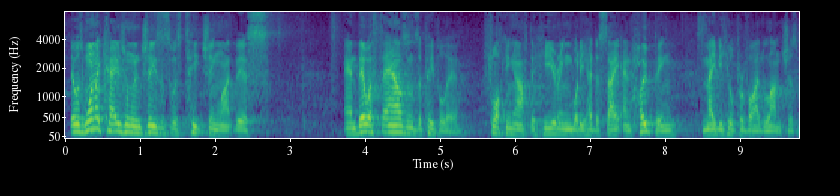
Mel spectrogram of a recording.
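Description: A man's voice: fairly high pitch, fairly bright tone. A man preaching a conversational sermon in an informal way, acting out dialogue in everyday words. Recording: long hall reverb.

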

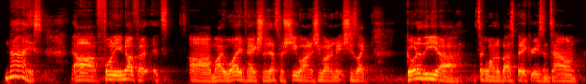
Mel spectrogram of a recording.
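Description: A man's voice: on the low side, lively intonation, fairly quick, slight background noise. A man with a wife co-hosting a podcast, laid-back and casual, saying dude a lot.

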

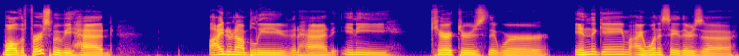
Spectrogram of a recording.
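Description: A man with a fairly high, clear voice in a dry, close recording. He talks as a casual podcast host, rambling through his points and circling back to correct himself. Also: fairly even intonation, a little slow, dry recording. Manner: rambling, self-correcting, hesitant recall. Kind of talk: casual discussion of films.

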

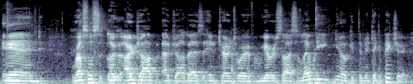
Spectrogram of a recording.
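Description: A man chatting casually and telling anecdotes in slangy, profane language, recorded in an echoey room with faint rumble. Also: fairly even intonation, brisk, fairly bright tone.

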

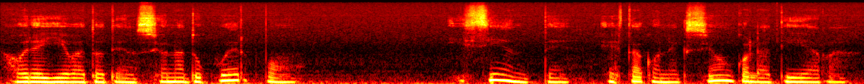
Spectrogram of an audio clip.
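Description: Female meditation narrator, soft and very relaxed, gentle measured delivery with breathy phrase ends, mid-range pitch. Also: slight background noise. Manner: calm, gentle, measured with pauses. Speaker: meditation guide.

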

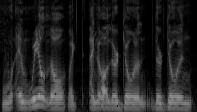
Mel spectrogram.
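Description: A man with a raspy voice, sick with a cold, co-hosting a casual political podcast and joking and hesitating as he talks. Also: a little high, fairly even intonation, normal speed, darkish tone, dry recording. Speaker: podcast co-host.

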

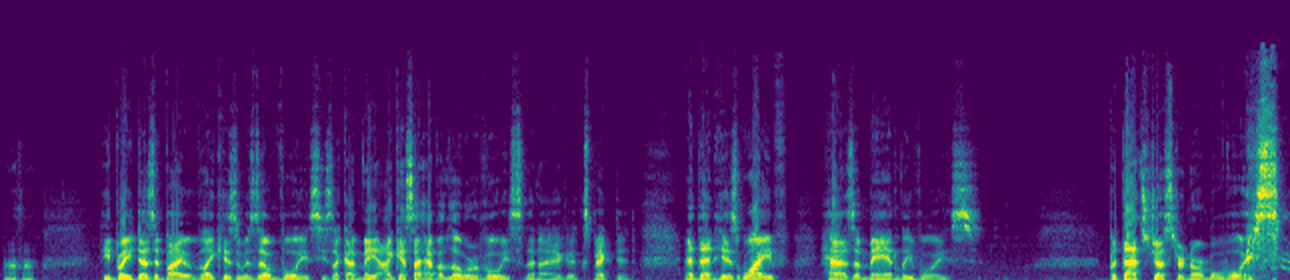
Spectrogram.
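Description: A man co-hosting a movie podcast in casual chat, sarcastic and quick to laugh. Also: mid-range voice, pushed and bright. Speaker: podcast co-host.

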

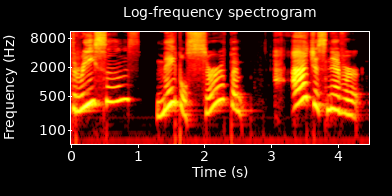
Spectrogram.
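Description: Flustered prim woman, easily shocked, very high swooping voice, audio drama. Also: big pitch swings, slow, full character voice.

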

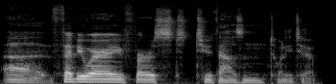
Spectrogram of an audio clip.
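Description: A man's voice: lowish voice, unhurried, gravelly. A man in his late thirties hosting a podcast solo, talking casually in a rambling way and swearing freely. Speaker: podcast host.

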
